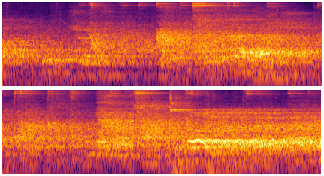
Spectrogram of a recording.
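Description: Table tennis balls clicking at irregular intervals off tables and bats, with voices in the background.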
